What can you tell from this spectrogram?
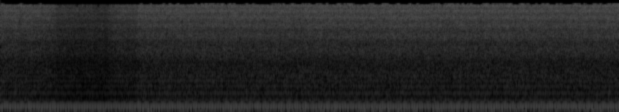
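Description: Steady low electrical hum under an even hiss: the recording's own noise floor, with no music or voices. The hiss thins briefly about a second in.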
